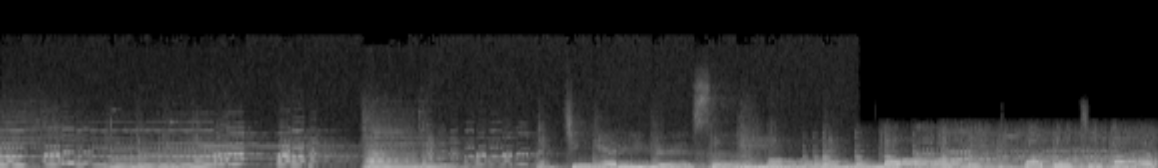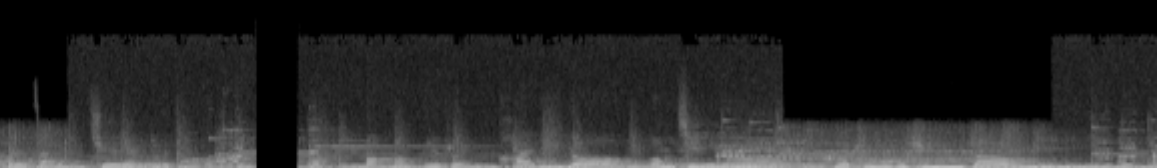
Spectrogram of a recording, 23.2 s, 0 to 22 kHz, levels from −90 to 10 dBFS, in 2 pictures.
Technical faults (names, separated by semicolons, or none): Bluetooth SBC bit pool drop; playback stall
